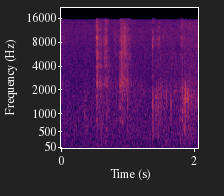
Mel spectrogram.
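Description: Faint handling noise: a few light clicks and rustles, about half a second apart, as a hand touches and moves the camera.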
